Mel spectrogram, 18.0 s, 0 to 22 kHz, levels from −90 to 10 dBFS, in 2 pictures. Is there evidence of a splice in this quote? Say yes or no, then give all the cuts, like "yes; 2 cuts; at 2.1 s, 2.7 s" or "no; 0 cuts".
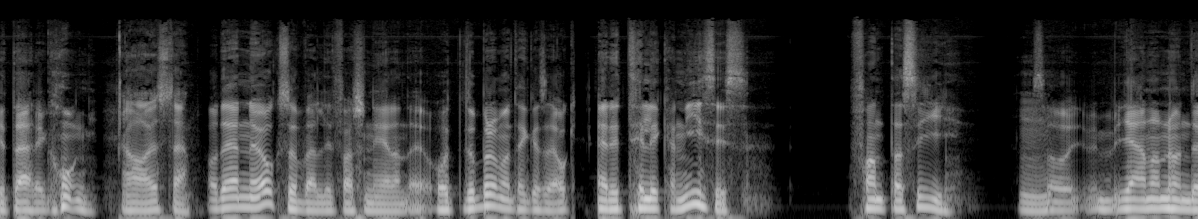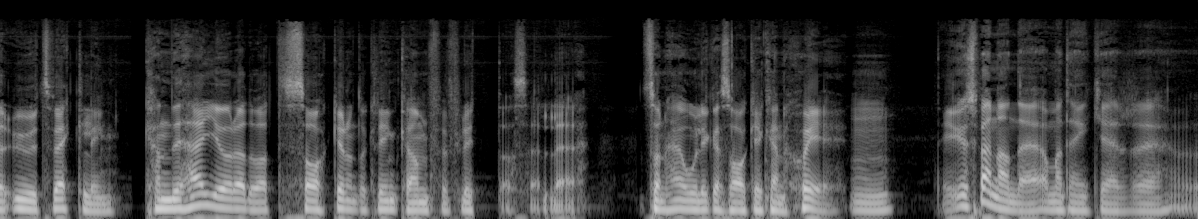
yes; 3 cuts; at 4.3 s, 10.0 s, 15.3 s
